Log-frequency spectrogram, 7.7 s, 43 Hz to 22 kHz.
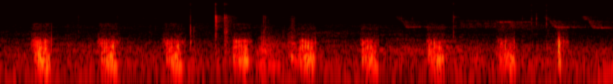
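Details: Korotkoff sounds in severe hypertension: systolic 182, sounds vanish at 170 and reappear (auscultatory gap), finally disappearing at 116.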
